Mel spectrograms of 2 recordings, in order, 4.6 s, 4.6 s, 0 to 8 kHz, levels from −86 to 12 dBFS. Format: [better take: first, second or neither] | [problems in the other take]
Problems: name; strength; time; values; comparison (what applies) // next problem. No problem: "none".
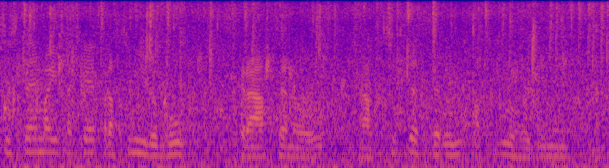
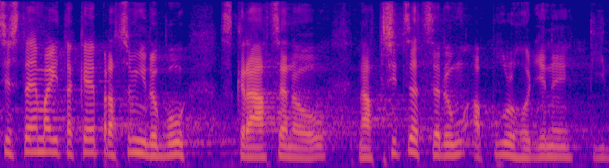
second | background sound (Rain); 2 dB above the speech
